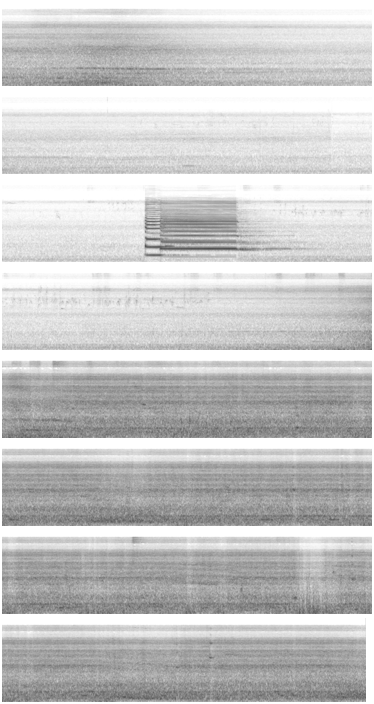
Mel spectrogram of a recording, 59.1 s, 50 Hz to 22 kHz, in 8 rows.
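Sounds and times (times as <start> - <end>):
train wheels rumbling and clattering: 0.0 - 5.7, 20.7 - 59.0
locomotive horn chord: 17.6 - 21.0.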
